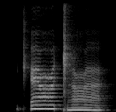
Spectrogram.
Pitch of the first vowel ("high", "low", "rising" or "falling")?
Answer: high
